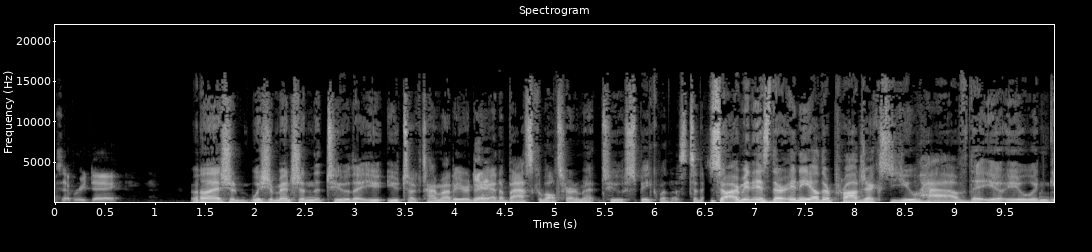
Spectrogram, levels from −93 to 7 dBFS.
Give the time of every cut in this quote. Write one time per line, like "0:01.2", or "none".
0:06.4

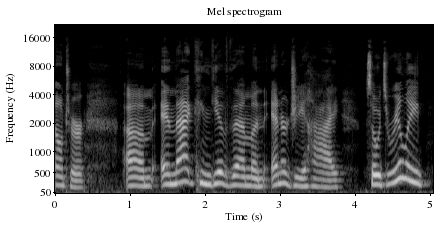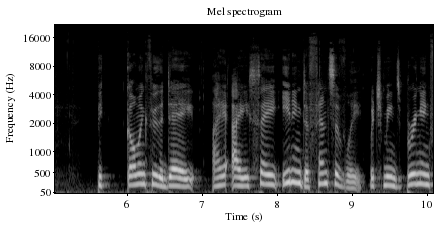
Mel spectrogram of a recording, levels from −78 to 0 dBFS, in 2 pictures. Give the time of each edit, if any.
0:04.1
0:09.1

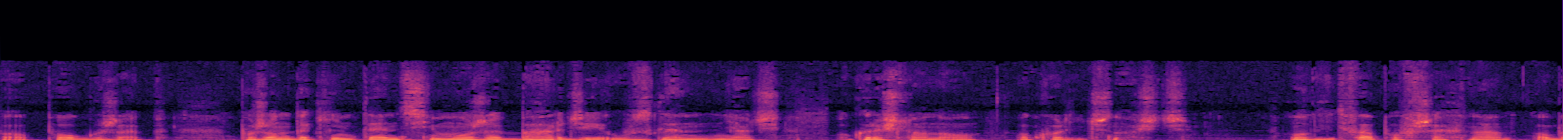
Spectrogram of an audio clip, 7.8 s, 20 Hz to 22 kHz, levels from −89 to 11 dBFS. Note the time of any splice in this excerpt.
0:06.3

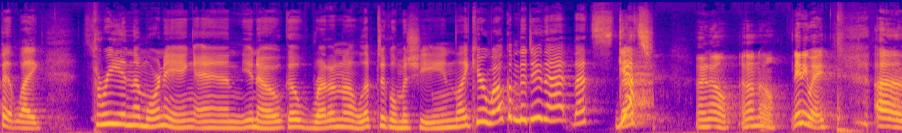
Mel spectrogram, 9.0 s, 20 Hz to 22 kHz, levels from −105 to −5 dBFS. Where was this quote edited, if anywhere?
0:06.5

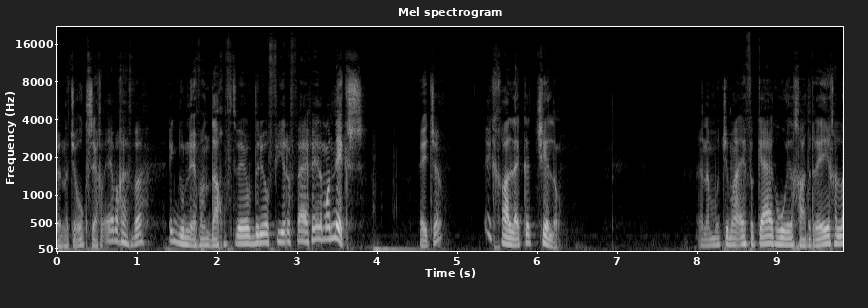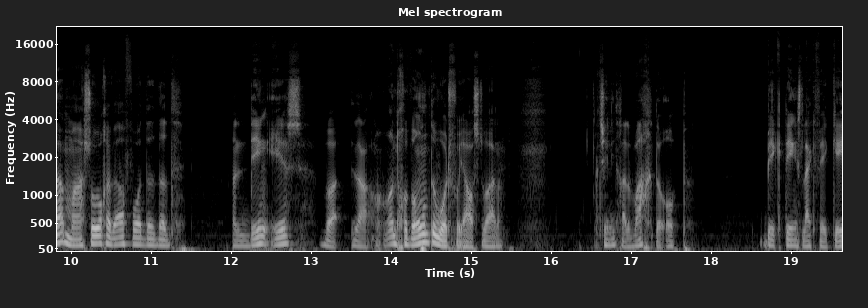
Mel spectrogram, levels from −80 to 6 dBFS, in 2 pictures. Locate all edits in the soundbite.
none

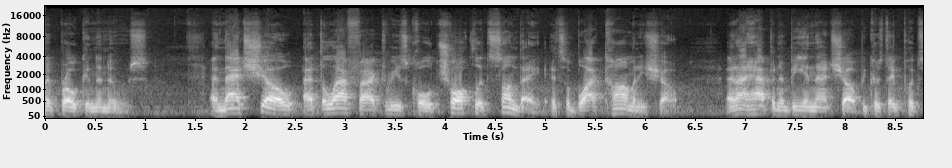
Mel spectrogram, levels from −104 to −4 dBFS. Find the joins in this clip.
none

